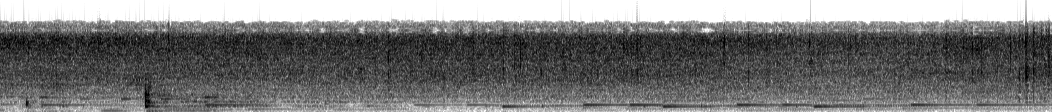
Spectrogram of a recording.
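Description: Onion sizzles steadily in a hot sukiyaki pan beside browned meat, a continuous dense frying hiss with a sharp clatter as it goes in and soft stirring scrapes throughout.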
